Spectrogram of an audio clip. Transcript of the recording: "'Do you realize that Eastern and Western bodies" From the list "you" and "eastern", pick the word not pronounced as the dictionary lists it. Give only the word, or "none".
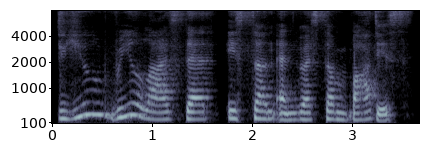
eastern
